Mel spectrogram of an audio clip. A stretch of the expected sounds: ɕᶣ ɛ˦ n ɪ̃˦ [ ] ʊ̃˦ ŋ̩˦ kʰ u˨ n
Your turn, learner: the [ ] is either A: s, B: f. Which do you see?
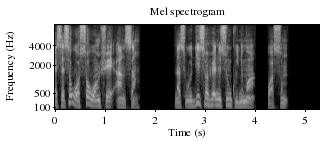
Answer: A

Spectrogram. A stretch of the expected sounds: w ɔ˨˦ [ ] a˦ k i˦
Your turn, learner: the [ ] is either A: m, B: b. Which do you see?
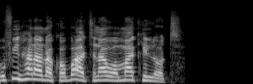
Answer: A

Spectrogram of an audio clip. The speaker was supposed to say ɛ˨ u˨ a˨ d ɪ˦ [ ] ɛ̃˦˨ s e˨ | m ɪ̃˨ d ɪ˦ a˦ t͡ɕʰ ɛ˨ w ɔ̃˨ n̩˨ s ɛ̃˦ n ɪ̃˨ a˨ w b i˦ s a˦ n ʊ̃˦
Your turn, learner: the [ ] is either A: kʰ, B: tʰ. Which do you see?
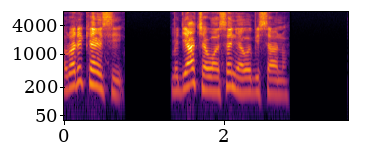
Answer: A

